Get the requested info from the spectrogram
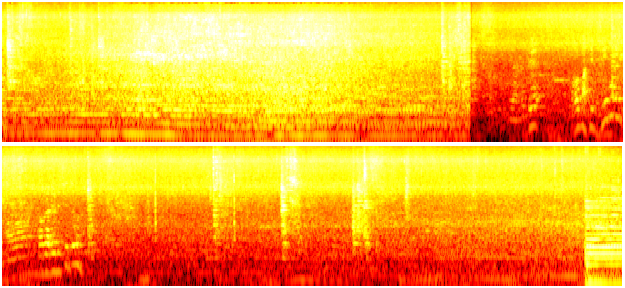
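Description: Grasshoppers sizzling as they fry in hot oil in a steel wok, stirred with a metal spatula. About seven seconds in, the sizzle cuts off abruptly, leaving a quieter stretch with a few sharp clinks of metal utensils.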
